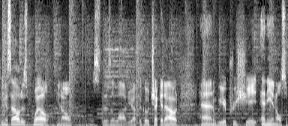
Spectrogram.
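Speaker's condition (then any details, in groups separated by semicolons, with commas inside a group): No condition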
